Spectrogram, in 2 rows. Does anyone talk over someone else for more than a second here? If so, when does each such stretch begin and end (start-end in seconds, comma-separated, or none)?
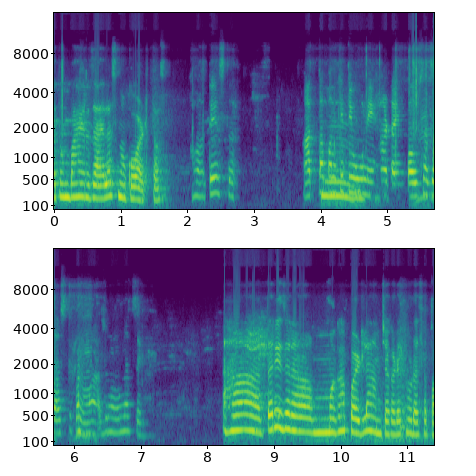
none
